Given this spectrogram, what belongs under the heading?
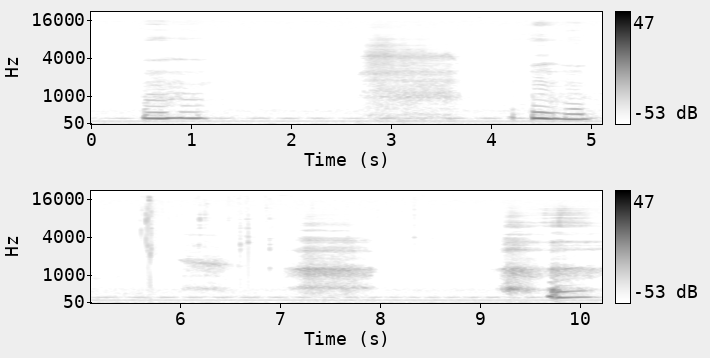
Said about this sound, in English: Yawning.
